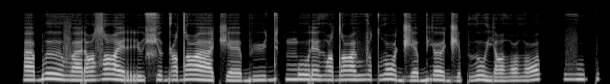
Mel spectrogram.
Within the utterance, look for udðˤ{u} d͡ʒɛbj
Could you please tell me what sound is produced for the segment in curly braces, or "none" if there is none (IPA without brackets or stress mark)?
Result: u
